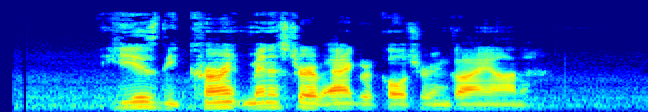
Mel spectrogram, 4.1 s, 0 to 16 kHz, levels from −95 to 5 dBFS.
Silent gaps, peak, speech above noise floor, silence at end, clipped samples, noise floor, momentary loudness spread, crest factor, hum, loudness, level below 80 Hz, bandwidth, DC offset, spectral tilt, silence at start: none; -4 dBFS; 36 dB; 0.75 s; under 0.1%; -60 dBFS; 10 LU; 22 dB; none; -24 LUFS; -68 dBFS; 11.5 kHz; under 0.1%; -4.5 dB/octave; 0.7 s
